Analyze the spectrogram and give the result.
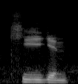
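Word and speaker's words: Keoghan: I say Ken but I've seen in interviews that he pronounces it like Keegan or Keegan like something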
